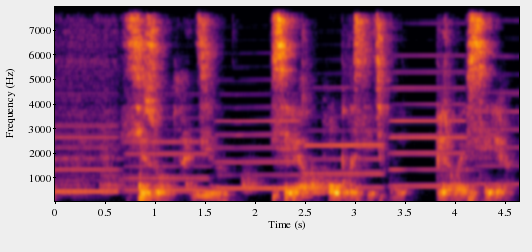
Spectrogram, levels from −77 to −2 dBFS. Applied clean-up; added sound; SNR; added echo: none; Bowed string instrument; 12 dB; reverberation time 0.3 s.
